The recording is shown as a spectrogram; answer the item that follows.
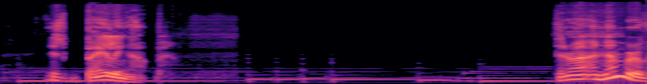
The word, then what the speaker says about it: Balingup: for years I've referred to this town as Belling up but apparently the correct pronunciation is bailing up there are a number of attractions and events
